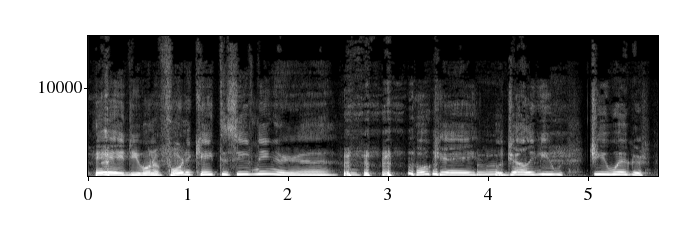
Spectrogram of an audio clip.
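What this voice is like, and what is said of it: Soft-spoken creepy Ed Gein voice. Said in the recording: “my Ed Gein voice ... So soft-spoken ... Such a creep.”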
